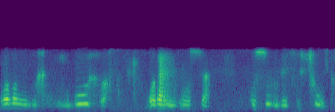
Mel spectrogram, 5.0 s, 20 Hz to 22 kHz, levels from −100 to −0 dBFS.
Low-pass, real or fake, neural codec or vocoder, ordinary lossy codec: 3.6 kHz; fake; codec, 24 kHz, 0.9 kbps, WavTokenizer, large speech release; Opus, 24 kbps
